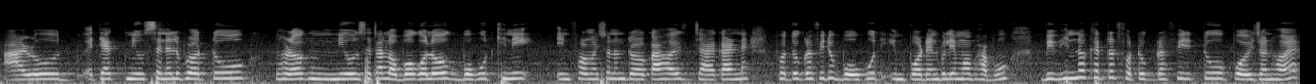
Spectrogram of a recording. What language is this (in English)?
Assamese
